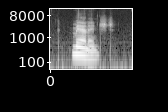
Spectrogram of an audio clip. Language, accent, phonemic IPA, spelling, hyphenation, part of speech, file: English, US, /ˈmæn.əd͡ʒd/, managed, man‧aged, verb, En-us-managed.ogg
- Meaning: simple past and past participle of manage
